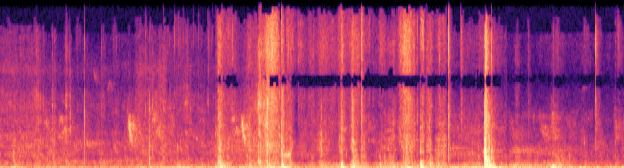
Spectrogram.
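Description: Quiet outdoor ambience with a few faint bird chirps and scattered small clicks and knocks; the loudest knock comes about seven seconds in.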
